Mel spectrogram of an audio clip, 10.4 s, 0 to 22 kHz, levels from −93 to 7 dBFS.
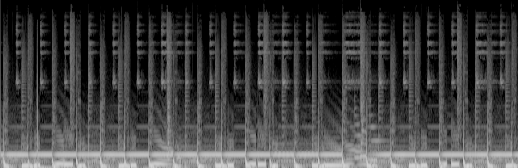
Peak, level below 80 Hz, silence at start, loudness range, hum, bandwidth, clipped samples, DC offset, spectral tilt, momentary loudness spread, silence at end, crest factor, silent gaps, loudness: -6 dBFS; -20 dBFS; 0 s; 1 LU; none; 14 kHz; under 0.1%; under 0.1%; -7.5 dB/octave; 3 LU; 0 s; 12 dB; none; -19 LUFS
